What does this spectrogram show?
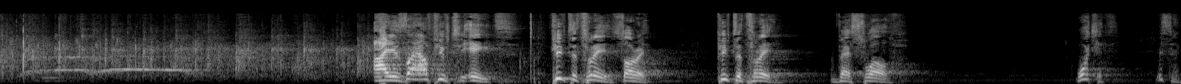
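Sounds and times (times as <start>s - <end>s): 
audience applause at a church service: 0.0s - 4.4s
speech: 3.8s - 6.6s, 7.2s - 9.0s, 10.8s - 11.8s.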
